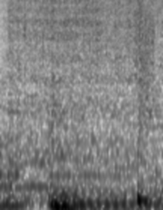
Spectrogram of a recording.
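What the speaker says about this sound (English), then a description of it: "Nice sizzle going here." Potatoes sizzling in a hot cast iron pan, a steady close frying hiss with a couple of brief louder bursts as pieces shift or settle, no voices.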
